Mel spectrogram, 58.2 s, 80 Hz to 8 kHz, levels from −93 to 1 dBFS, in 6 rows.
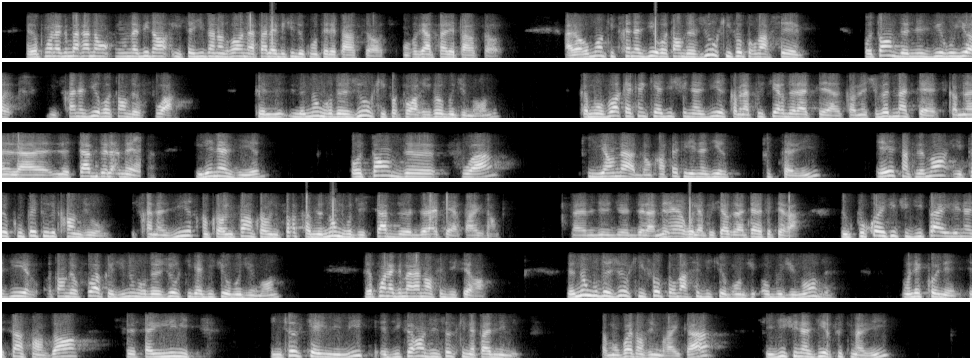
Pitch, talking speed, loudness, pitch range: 170 Hz, 245 wpm, -16 LUFS, 150-195 Hz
